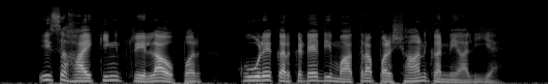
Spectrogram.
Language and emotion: Dogri, disgusted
